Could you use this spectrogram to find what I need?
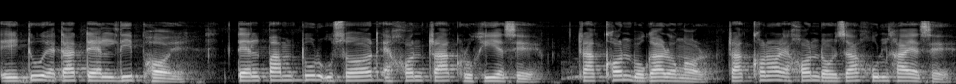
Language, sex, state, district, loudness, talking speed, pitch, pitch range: Assamese, male, Assam, Kamrup Metropolitan, -16 LUFS, 150 wpm, 175 Hz, 160-185 Hz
